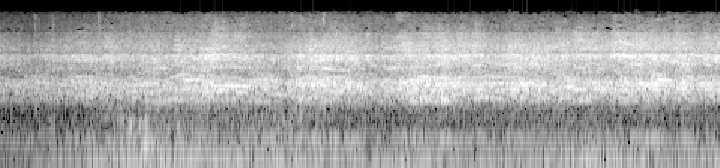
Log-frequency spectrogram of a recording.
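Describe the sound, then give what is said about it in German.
Greylag geese honking in a steady, continuous chorus of overlapping calls that stays fairly loud throughout, with no voices. “So klingen Graugänse. Und bei dem Geräusch hat man irgendwie auch vor Augen, wie sie fliegen.”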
